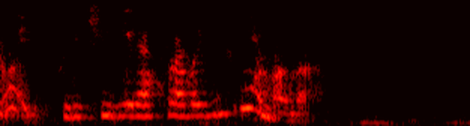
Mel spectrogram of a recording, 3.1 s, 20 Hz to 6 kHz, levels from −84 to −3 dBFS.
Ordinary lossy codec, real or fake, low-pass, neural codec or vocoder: Opus, 32 kbps; fake; 5.4 kHz; codec, 24 kHz, 3 kbps, HILCodec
